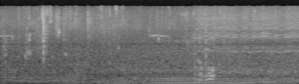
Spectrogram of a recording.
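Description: Water splashing and dripping as a fluorescent tube is lifted out of a bucket of water, with small drips and splashes in the first second.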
